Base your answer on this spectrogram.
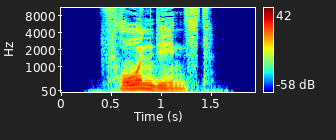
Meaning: socage
- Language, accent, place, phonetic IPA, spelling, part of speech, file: German, Germany, Berlin, [ˈfʁoːnˌdiːnst], Frondienst, noun, De-Frondienst.ogg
